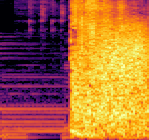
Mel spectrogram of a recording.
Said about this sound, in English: Nerdstalgic sets off an explosive, killing Chat Tsunami, Between Two Gamers, and Talking Smack. That's a big hit. Joey, I need four cannon shots, please.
